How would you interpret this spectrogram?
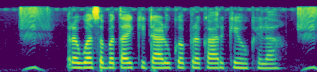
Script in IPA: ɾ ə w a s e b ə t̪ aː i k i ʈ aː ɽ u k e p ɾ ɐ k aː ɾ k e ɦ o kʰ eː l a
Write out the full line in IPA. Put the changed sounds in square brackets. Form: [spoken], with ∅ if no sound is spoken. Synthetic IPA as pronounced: ɾ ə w a s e b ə t̪ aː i k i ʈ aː ɽ u k [a] p ɾ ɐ k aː ɾ k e ɦ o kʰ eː l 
